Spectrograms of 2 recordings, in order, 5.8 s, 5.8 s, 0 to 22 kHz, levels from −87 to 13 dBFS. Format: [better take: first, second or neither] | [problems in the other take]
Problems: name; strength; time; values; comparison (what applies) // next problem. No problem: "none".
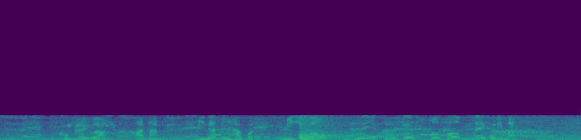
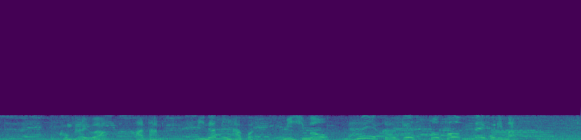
second | background sound (Clapping); 8 dB below the speech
